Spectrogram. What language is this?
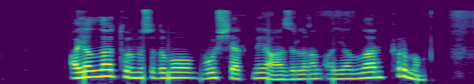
Uyghur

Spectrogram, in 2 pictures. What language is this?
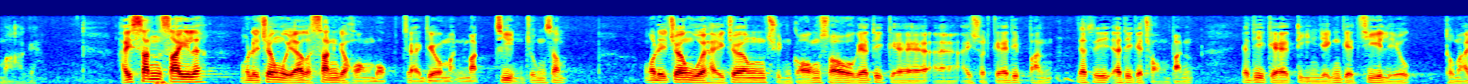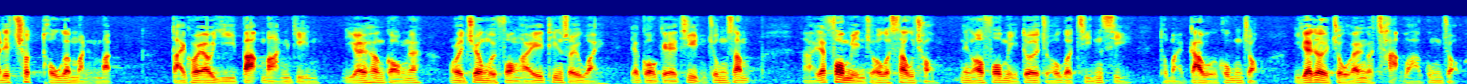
Cantonese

